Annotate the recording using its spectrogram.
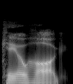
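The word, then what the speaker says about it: quahog: very long time with a qua hog pronounced KO hog living around 150 years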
